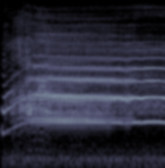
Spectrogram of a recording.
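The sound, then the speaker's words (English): A person imitates a goat with one long, loud, high-pitched bleating cry that rises at the start and then holds steady, strained and nasal, for nearly two seconds. “Oh, I would get you with my goat.”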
